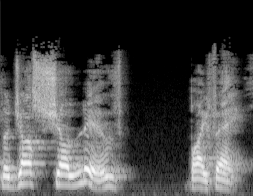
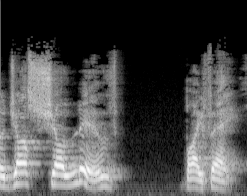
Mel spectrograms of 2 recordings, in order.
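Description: First: The stress is on the word faith. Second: The stress is on the word faith.

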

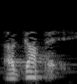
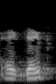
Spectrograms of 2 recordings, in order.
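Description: First: It is pronounced differently from the English spelling. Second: It is read like the English spelling suggests. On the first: The speaker calls it right. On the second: The speaker calls it wrong.

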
